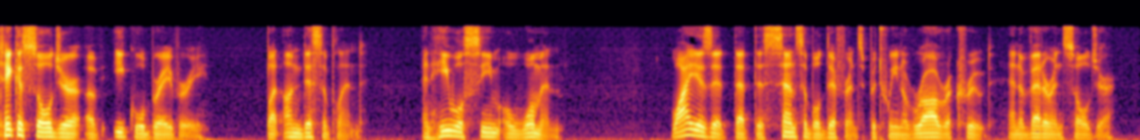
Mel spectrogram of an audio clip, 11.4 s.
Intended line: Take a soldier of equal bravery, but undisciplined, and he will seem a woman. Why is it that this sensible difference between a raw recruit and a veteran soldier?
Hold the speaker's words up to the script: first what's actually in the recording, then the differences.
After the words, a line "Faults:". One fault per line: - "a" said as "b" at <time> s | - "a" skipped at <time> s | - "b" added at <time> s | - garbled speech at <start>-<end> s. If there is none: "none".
Take a soldier of equal bravery, but undisciplined, and he will seem a woman. Why is it that this sensible difference between a raw recruit and a veteran soldier?
Faults:
none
